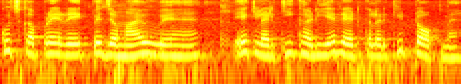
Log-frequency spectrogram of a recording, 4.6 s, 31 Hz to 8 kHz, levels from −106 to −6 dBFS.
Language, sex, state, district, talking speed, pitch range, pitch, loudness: Hindi, female, Chhattisgarh, Bilaspur, 205 wpm, 205-235 Hz, 215 Hz, -19 LUFS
